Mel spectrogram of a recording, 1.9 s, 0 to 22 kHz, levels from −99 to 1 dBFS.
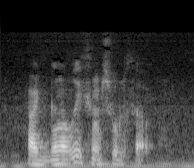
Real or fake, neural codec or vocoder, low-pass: real; none; 9.9 kHz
